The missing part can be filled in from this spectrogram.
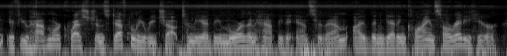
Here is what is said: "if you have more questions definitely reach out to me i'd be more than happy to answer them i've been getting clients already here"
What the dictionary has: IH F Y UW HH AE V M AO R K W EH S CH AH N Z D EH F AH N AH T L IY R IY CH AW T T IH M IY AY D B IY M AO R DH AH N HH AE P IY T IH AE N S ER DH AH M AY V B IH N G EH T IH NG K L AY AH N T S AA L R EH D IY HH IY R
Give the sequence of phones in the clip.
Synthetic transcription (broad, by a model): IH F Y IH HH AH V M AO R K W EH S CH AH N Z D EH F AH N AH T L IY R IY CH AW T T IH M IY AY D B IY M AO R DH AH N HH AE P IY T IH AE N S ER DH AH M AY V B IH N G EH T IH NG K L AY AH N T S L R EH D IY HH IY R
